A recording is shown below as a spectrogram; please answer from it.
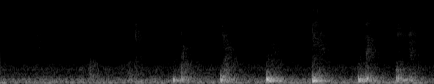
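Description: Footsteps on a hard floor, about two steps a second, beginning around the middle and going on to the end as someone walks away.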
